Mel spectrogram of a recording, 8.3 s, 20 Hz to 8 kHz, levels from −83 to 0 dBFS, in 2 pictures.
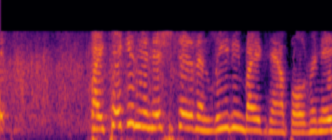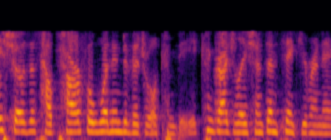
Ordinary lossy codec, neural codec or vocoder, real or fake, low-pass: AAC, 16 kbps; vocoder, 22.05 kHz, 80 mel bands, WaveNeXt; fake; 7.2 kHz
